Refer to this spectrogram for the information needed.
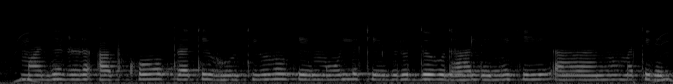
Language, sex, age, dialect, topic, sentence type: Hindi, female, 25-30, Awadhi Bundeli, banking, statement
